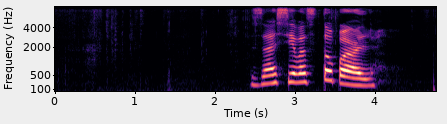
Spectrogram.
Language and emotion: Russian, positive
